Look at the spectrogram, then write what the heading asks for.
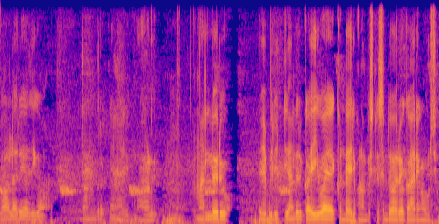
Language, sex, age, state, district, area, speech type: Malayalam, male, 18-30, Kerala, Malappuram, rural, spontaneous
